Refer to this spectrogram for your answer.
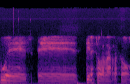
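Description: The speaker is a man with an ordinary speaking voice. His pitch is medium, and his intonation stays fairly even. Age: young. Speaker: gynecologist. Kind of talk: expert interview.

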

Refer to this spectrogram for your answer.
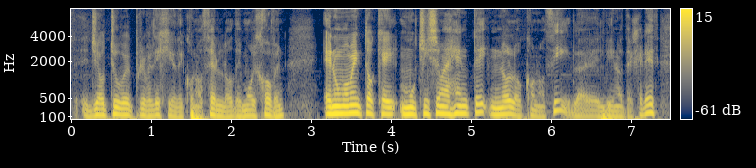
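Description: Very clean, silent-background recording of a man at medium pitch, dark and mellow in tone, somewhat breathy, with lively intonation and a moderate pace. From United States. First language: English (speaking Spanish). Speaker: wine commentator. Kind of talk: casual chat.

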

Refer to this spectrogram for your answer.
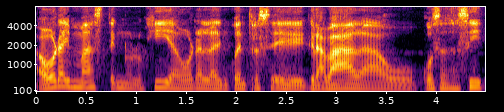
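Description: A woman's very deep, low voice with a Mexican accent, fairly slow, with ordinary pitch variation, on a very clean recording with a silent background. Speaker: film director. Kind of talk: interview.

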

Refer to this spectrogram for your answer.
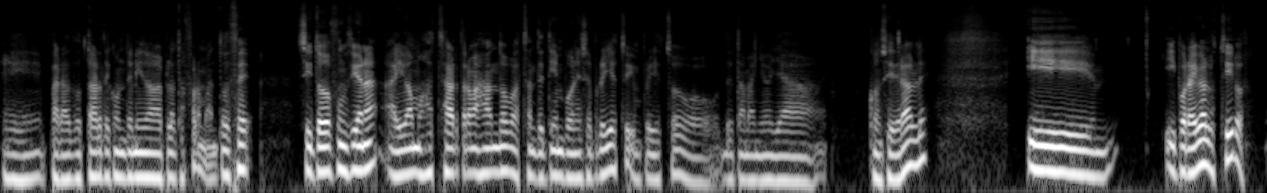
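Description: On a very clean recording with a silent background, a man speaks at a moderate pace in a dark, mellow tone at medium pitch. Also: ordinary pitch variation, dry, close sound with no echo. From Andalusia, Seville. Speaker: video game studio founder. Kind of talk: interview.

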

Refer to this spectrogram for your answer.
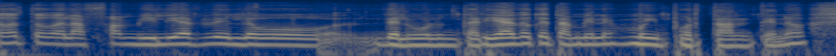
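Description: In a very clean recording with a silent background, a woman speaks at a medium pitch with a flat, monotone intonation. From Seville, Andalusia, Spain. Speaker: charity regional president, nurse. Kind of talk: radio interview.

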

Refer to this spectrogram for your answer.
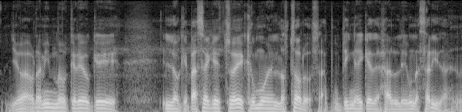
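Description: With vocal fry and a very deep, low pitch, a man talks at a fairly quick pace, keeping very even loudness and lively intonation. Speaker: science commentator, professor. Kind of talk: casual radio chat.

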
